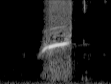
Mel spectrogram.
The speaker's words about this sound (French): Fait que si je siffle comme ça, c'est parce que le chien, ça va trop loin.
